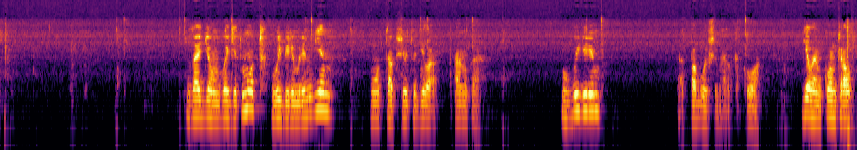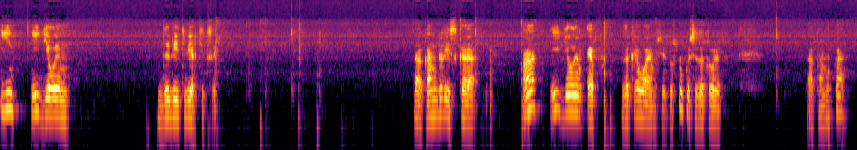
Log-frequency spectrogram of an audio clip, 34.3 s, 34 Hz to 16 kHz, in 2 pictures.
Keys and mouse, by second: 2.6 click, 3.8-4.9 drag, 7.3-8.3 drag, 9.5 click, 10.3-12.4 drag, 13.9-15.3 drag, 17.1 ctrl+i, 20.3 Delete, 22.7 shift+middle click, 23.8-25.4 middle drag, 25.5-26.9 middle drag, 27.8 a, 29.4 f, 30.5-31.7 middle drag, 31.7-32.9 drag, 31.7-32.9 right drag, 33.9 f.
